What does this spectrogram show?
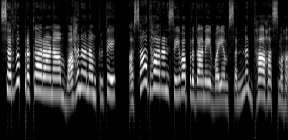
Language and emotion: Sanskrit, happy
